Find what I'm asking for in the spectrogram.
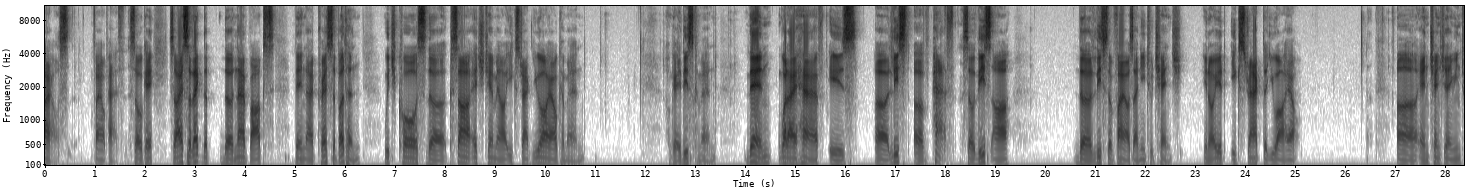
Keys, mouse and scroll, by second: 9.9 scroll up 10, 9.9 typing, 10.5-10.9 scroll, 13.8 typing, 14.3 ctrl+g, 16.2 k, 18.1 super+=, 19.6 s, 26.6 d, 26.8 d.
